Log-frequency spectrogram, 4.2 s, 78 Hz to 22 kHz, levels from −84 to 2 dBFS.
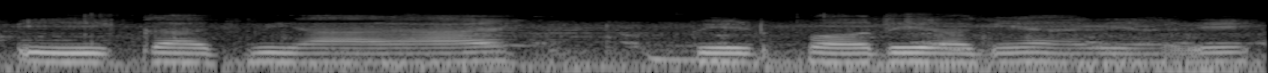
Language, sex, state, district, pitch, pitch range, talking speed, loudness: Hindi, male, Uttar Pradesh, Budaun, 185 Hz, 180-190 Hz, 130 wpm, -34 LUFS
